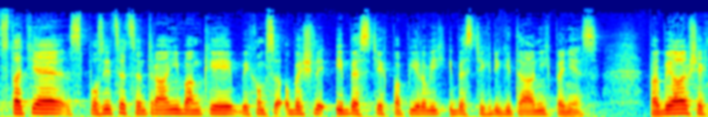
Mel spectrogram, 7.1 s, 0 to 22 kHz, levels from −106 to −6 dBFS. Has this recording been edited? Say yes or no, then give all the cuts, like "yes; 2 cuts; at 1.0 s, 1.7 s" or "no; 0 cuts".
no; 0 cuts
